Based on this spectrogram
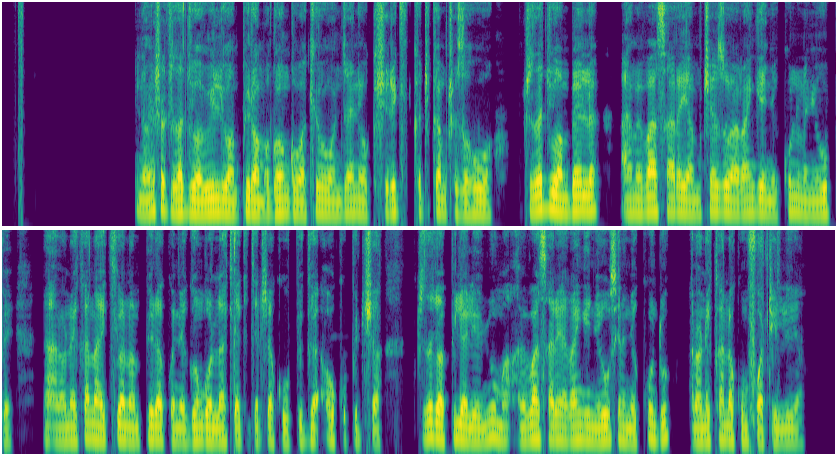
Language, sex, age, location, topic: Swahili, male, 25-35, Nairobi, education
